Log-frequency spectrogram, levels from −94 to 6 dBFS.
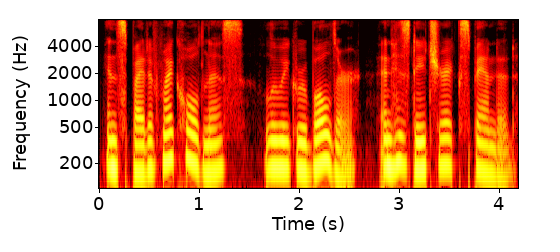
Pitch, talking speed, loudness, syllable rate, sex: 175 Hz, 170 wpm, -18 LUFS, 5.1 syllables/s, female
